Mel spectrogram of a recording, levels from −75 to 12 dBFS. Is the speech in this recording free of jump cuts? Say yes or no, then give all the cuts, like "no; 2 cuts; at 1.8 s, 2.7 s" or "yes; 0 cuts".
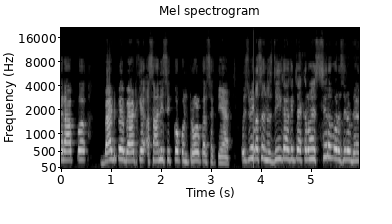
no; 1 cut; at 3.9 s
